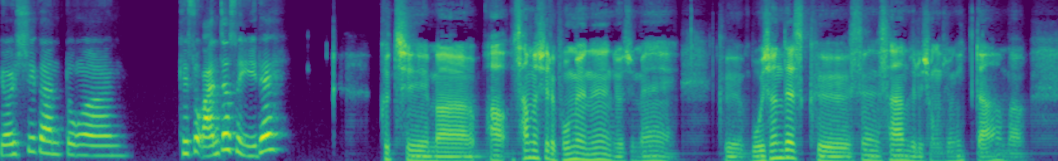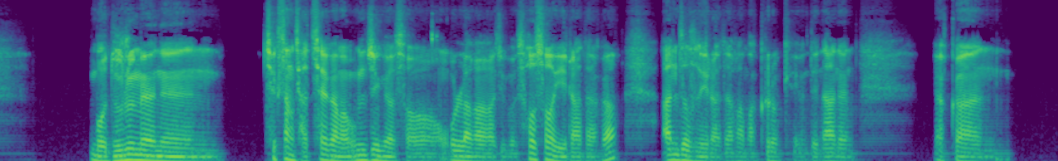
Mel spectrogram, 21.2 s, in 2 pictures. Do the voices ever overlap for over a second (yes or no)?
no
